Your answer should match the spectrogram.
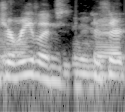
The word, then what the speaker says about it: Geraldine: Geraldine, or is it Jerry Lynn? I'm not going to answer that because I'm. Or is it Jerry-Lynn? How does she pronounce it?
